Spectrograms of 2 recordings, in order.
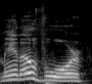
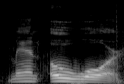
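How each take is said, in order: First: The middle word is said as 'of'. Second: The middle word is said as 'oh'. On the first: The speaker calls it wrong. "Not Man of War" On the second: The speaker calls it right.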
